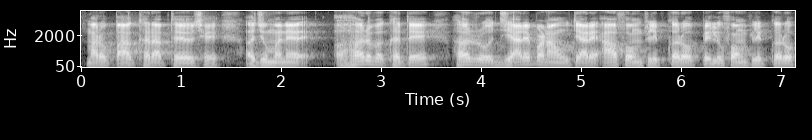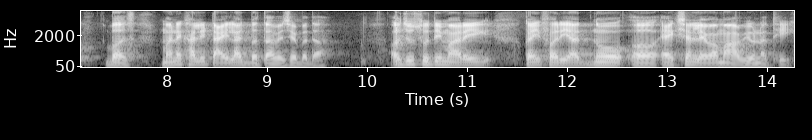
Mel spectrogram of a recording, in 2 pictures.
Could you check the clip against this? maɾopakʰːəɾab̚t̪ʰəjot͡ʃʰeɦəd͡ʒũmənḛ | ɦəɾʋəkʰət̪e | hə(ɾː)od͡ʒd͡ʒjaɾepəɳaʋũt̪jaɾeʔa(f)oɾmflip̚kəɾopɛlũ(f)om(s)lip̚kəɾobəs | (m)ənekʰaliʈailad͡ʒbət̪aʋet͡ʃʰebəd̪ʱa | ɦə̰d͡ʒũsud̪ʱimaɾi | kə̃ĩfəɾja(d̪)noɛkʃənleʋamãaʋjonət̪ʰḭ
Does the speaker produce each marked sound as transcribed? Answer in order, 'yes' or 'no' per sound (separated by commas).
yes, yes, yes, no, yes, yes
